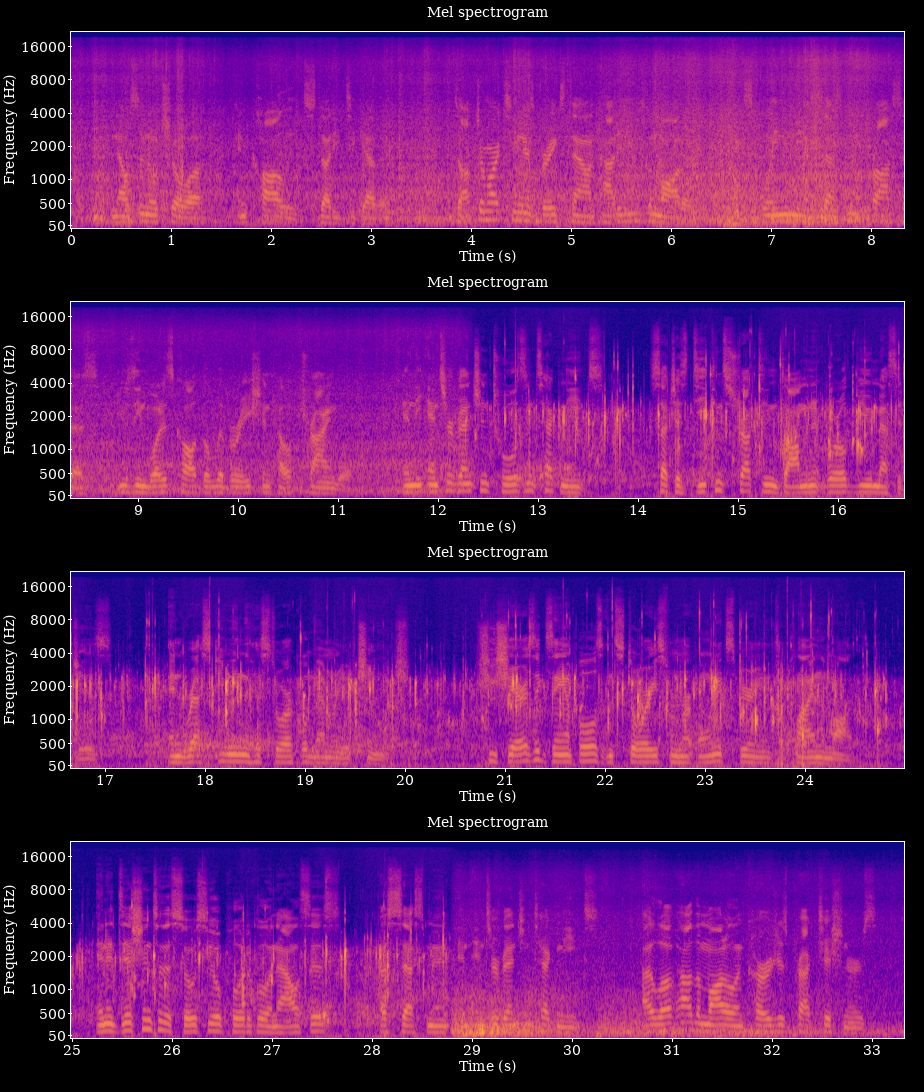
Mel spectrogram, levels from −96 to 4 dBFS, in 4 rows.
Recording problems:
rain or running water; very loud; throughout; 1 dB above the speech

